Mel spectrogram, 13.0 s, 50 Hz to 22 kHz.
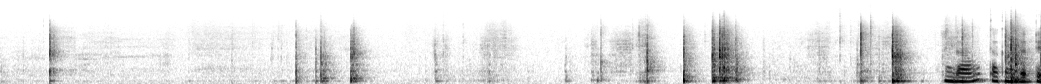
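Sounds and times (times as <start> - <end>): toy blocks knocking and clattering: 10.9 - 13.0.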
